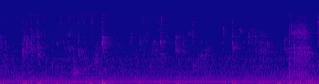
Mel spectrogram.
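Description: Soap drops added one at a time to a glass of filtered water, with faint, soft drips and small splashes over a steady low hum, the sound quiet and close.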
